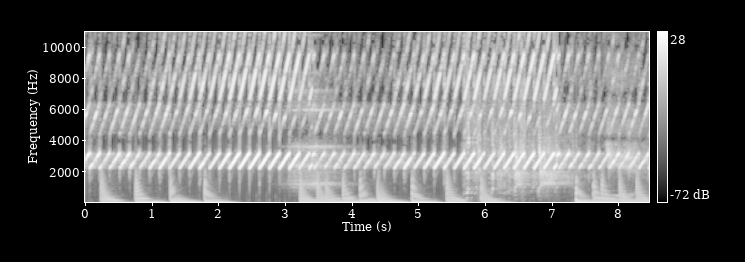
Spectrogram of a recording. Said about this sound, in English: LRAD, the long-range acoustic device. They were mounted on police cars during the Republican National Convention in 2004. We didn't see them in St. Paul, but we saw them here and they were used on us here. And kind of creepy, gotta say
